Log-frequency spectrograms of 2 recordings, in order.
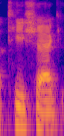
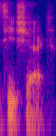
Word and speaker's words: TSAHC: seen it before uh tack is pronounced even though it's tsahc it is tack so with that so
